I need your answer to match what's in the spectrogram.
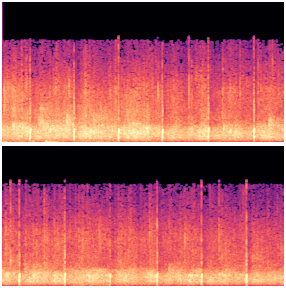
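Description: Steady, sustained applause from a church audience for those who served in a ministry to children, a dense wash of clapping with a few sharper individual claps standing out, continuing loudly throughout without any talking.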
